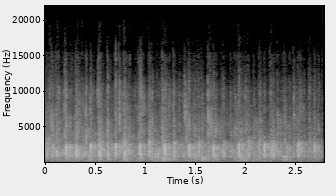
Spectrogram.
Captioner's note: applause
